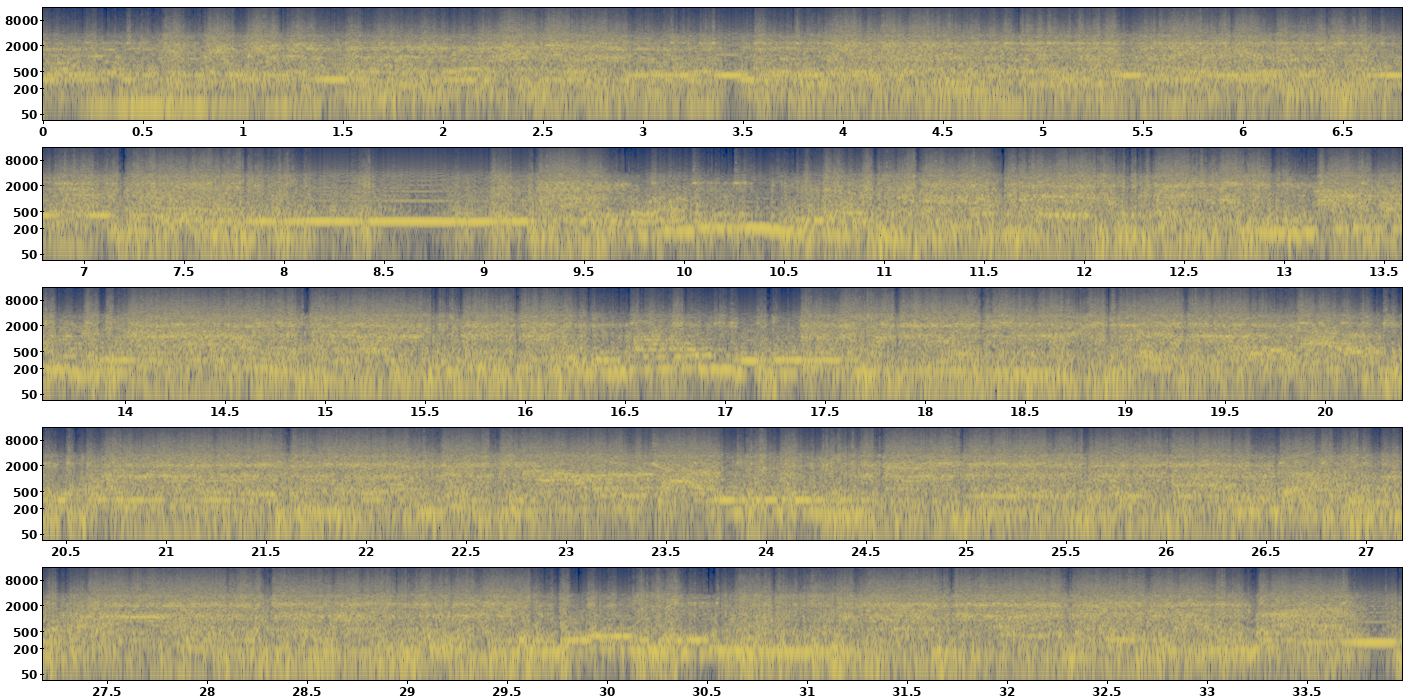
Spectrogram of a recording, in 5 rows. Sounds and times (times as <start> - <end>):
Cacophony: 0.0 - 33.9
Music: 0.0 - 33.9.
